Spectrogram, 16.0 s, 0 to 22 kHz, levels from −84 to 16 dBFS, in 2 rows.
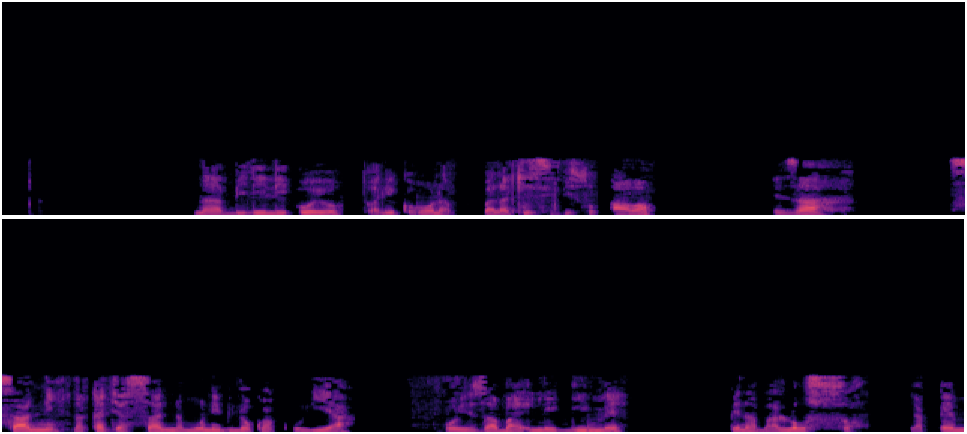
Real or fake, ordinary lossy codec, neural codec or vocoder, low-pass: real; MP3, 24 kbps; none; 7.2 kHz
